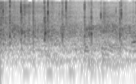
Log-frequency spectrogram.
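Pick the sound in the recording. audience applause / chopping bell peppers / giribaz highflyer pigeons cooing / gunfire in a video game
audience applause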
